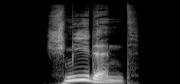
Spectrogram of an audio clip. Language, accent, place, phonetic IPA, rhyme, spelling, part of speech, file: German, Germany, Berlin, [ˈʃmiːdn̩t], -iːdn̩t, schmiedend, verb, De-schmiedend.ogg
- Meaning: present participle of schmieden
